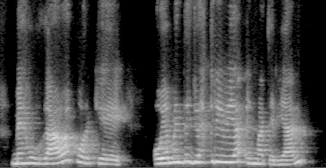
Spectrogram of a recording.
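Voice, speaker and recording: A woman's plain, everyday voice, fairly high in pitch, with lively intonation at a moderate pace. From Venezuela, Guárico state (Chaguaramas). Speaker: comedian. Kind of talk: interview conversation.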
